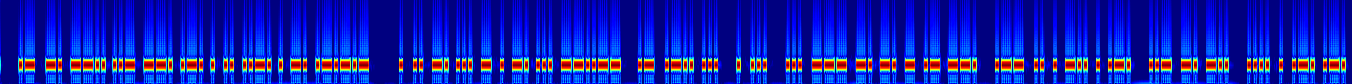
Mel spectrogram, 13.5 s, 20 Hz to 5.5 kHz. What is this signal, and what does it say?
Morse code, heard as a keyed tone, about 38 wpm, 630 Hz. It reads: ANZUGREIFEN. EINSTENS, ALS ES SONNTAG WIEDER UND HERR
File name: 004 Vierter Streich 40wpm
